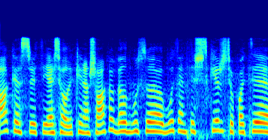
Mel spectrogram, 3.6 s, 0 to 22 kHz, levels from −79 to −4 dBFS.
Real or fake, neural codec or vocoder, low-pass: fake; codec, 16 kHz, 0.8 kbps, ZipCodec; 7.2 kHz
